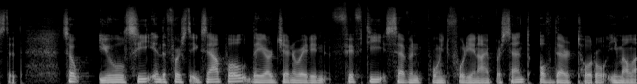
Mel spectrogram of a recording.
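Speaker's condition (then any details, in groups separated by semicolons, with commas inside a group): No condition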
